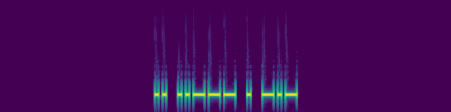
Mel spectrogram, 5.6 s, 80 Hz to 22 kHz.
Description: Morse code, heard as a keyed tone, about 25 wpm, 700 Hz. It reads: I2EK
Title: DXCC-100 Call Signs - 4 Characters - 25wpm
